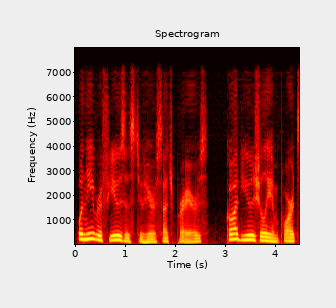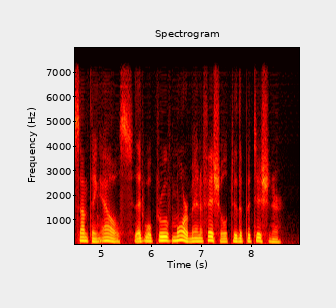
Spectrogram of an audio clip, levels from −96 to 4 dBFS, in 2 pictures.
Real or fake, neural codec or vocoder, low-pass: fake; codec, 16 kHz, about 1 kbps, DyCAST, with the encoder's durations; 7.2 kHz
